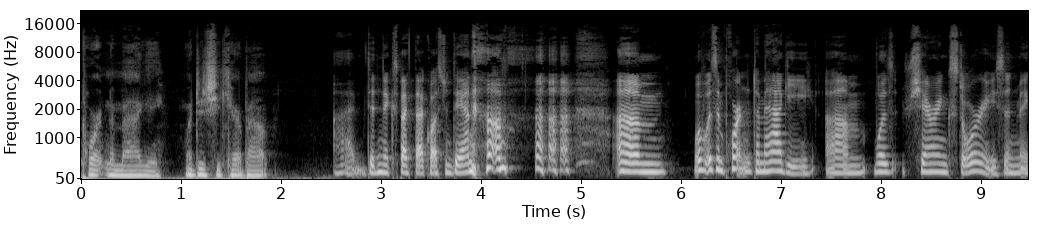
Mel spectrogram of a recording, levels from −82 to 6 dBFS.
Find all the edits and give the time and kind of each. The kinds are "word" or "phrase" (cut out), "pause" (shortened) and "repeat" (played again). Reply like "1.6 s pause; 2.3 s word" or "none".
none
